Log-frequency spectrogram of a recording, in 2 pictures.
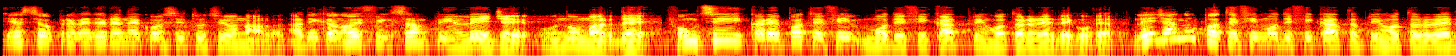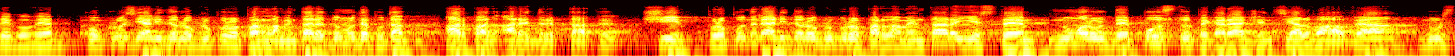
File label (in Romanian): dialog; Zgonea; nr de angajati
